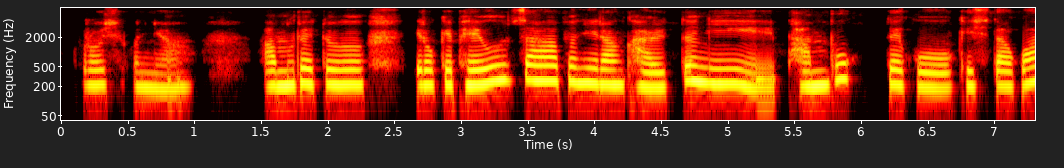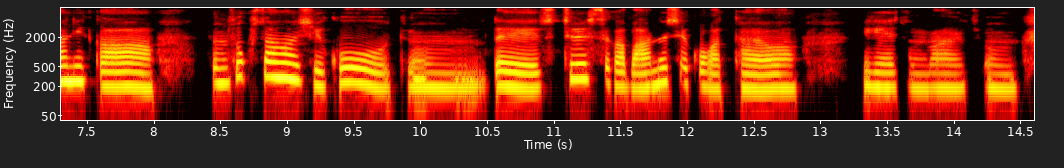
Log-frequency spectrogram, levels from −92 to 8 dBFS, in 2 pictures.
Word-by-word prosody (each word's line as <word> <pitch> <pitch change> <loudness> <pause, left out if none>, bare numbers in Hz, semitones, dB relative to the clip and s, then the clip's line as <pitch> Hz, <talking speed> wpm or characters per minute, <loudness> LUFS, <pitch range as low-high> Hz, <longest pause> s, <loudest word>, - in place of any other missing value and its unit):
그러시군요. 195 -3 -5 0.5
아무래도 215 +1 +2 0.4
이렇게 215 0 +1
배우자분이랑 240 0 +4
갈등이 220 - +1
반복되고 205 -4 -1
계시다고 205 +1 -1
하니까 200 -7 +2 0.4
좀 235 0 -2
속상하시고 240 - +2
좀 95 -1 -3 0.3
네 190 -3 +3
스트레스가 280 -9 -1
많으실 215 +6 -1
것 200 - -5
같아요. 180 0 -2 0.5
이게 190 -2 -3
정말 180 0 -7
좀 180 -1 -8
205 Hz, 235 characters per minute, -21 LUFS, 185-235 Hz, 0.5 s, 배우자분이랑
